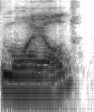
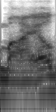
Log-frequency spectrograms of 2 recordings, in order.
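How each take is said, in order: First: The vowel is an exaggerated New York 'oi'. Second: The word is said in a plain accent. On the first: "it's moiled, ... It's very New York" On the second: "instead of saying mild"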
